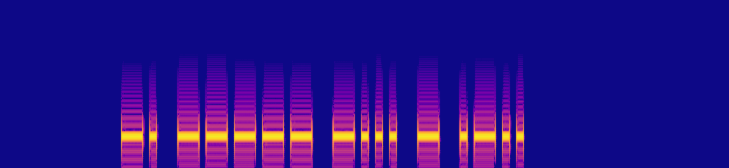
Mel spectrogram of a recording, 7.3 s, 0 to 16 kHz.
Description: Morse code, heard as a keyed tone, about 17 wpm, 700 Hz. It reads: N0BTL
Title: USA Call Signs - 5 Characters - Repeated 3x - 17wpm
